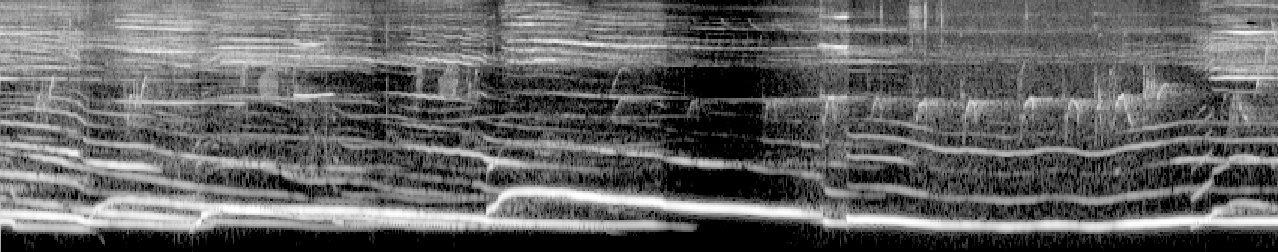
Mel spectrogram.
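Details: Pack of six Arctic wolves holding a howling concert: many layered, long, wavering howls overlap continuously, sliding down and rising again, with higher yelping notes woven through the chorus.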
